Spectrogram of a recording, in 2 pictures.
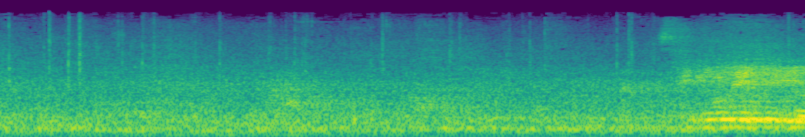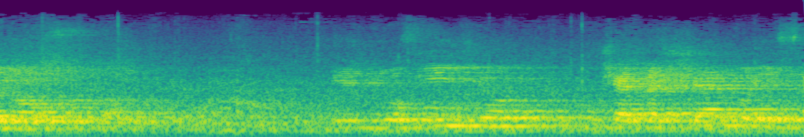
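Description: A middle-aged man chants through a microphone in a large echoing room.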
